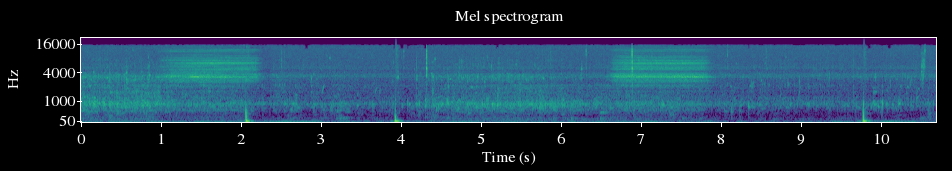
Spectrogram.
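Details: Giant 8-foot goliath grouper barking at the Zeuss tugboat wreck underwater. Three deep, abrupt booming thumps come at about 2, 4 and 10 seconds. Diver bubble hiss and water noise fill the background.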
